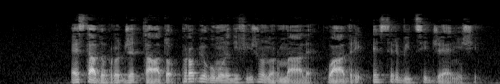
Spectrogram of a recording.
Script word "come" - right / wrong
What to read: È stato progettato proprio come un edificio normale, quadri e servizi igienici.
right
